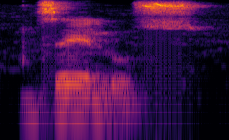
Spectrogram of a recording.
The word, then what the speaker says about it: zelos: E o Z tem som de DZ, como também é semelhante ao... Eu não coloquei aqui, mas ele também é assim na pronúncia reconstituída. Então eu leio zelos.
